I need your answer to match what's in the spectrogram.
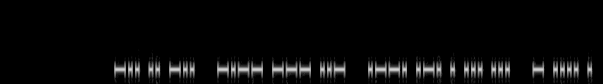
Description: Morse code, heard as a keyed tone, about 36 wpm, 700 Hz. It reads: DID YOU PRESS THE
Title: Sentences from Top 1000 Words - Review Part 1 - 35wpm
